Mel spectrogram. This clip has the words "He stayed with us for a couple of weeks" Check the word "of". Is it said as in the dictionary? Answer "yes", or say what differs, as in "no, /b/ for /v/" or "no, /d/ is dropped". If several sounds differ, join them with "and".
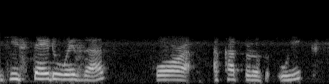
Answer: yes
